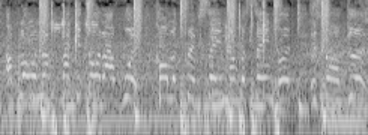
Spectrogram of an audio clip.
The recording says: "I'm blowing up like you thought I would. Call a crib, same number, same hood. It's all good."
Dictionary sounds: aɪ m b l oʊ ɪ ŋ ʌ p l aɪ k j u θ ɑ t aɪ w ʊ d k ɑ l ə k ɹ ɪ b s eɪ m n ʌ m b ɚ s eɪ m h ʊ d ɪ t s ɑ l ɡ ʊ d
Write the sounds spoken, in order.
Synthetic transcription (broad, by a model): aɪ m b l oʊ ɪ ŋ ʌ p l aɪ k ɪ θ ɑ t aɪ w ʊ d k ɑ l ə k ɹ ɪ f s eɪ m n ʌ m b ɚ s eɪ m h ʊ d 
